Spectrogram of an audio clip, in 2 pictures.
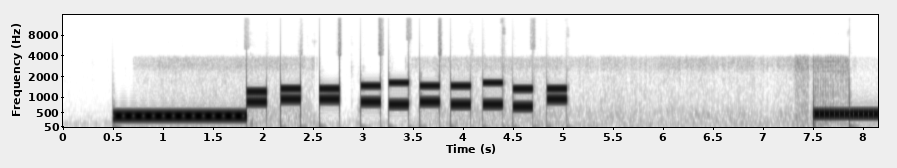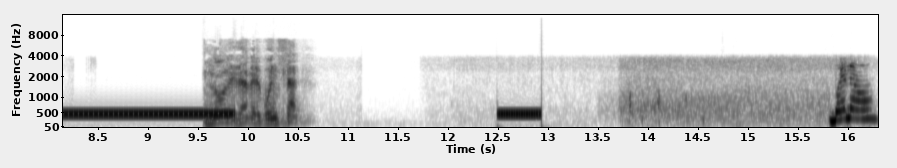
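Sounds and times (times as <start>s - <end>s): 
telephone dial tone: 0.5s - 5.1s, 7.5s - 9.6s, 12.5s - 13.0s
speech: 10.0s - 10.7s, 15.8s - 16.2s.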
